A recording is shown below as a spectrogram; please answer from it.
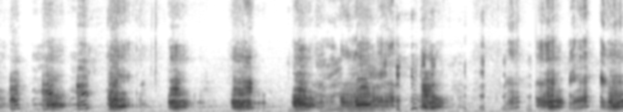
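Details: Many sea lions and seals on a dock in Marina Del Rey, California, bark in loud, hoarse, honking, Yeti-like bursts, one after another at about one per second, some in the water, loud enough to wake people.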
